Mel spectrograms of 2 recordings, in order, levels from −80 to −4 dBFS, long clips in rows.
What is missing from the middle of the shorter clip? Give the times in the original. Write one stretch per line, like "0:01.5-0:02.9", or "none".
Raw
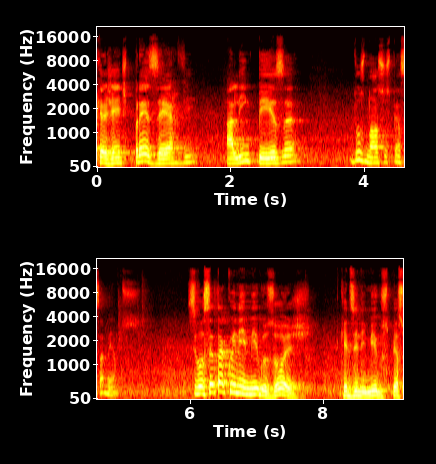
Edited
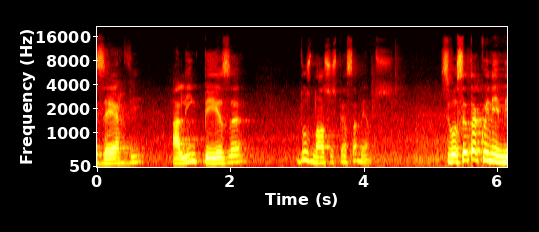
none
